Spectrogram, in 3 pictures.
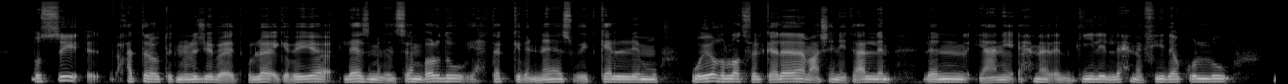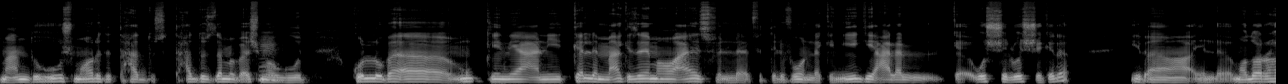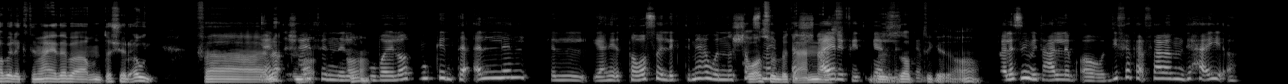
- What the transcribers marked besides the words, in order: other background noise
- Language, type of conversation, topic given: Arabic, podcast, إزاي بتحدد حدود لاستخدام التكنولوجيا مع أسرتك؟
